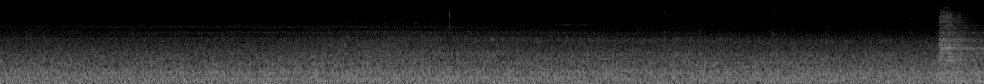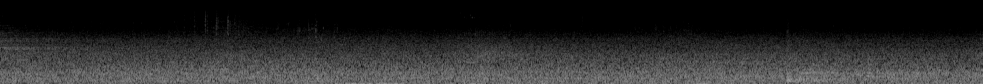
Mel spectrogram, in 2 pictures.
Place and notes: Frankfurt Hauptbahnhof 1 - Halle
This is the first of a series of recordings that document the change of sound in the station during the so called 'Corona Crisis'. It is unclear if it will become audible that there is less noise, less voices than normal. But at least it is a try to document this very special situation. This recording starts on the B-level, where drugs are dealt, the microphone walks to an escalator to the entrance hall. Voices, suitcases, birds.
Hessen, Deutschland, 21 March 2020, 12:07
